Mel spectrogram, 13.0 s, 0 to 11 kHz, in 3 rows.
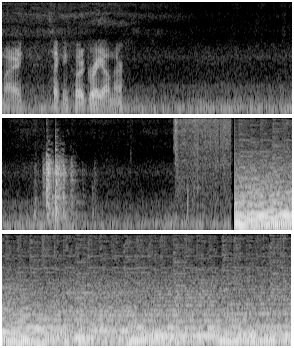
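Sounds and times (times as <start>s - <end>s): paint spray gun hissing: 0.0s - 2.9s, 6.9s - 7.8s
music: 7.8s - 13.0s.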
